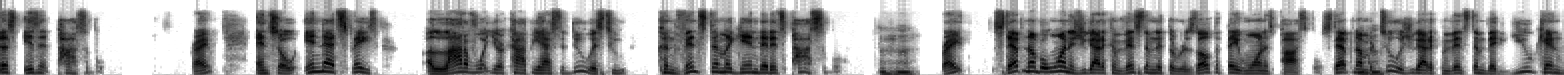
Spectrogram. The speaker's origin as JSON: {"language": "English", "town": "Chicago", "region": "Illinois", "country": "United States", "moved": "yes", "said": "I'm from Chicago"}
